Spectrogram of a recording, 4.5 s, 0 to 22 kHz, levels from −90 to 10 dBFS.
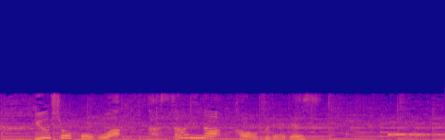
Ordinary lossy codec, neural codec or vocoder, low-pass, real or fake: none; none; 7.2 kHz; real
